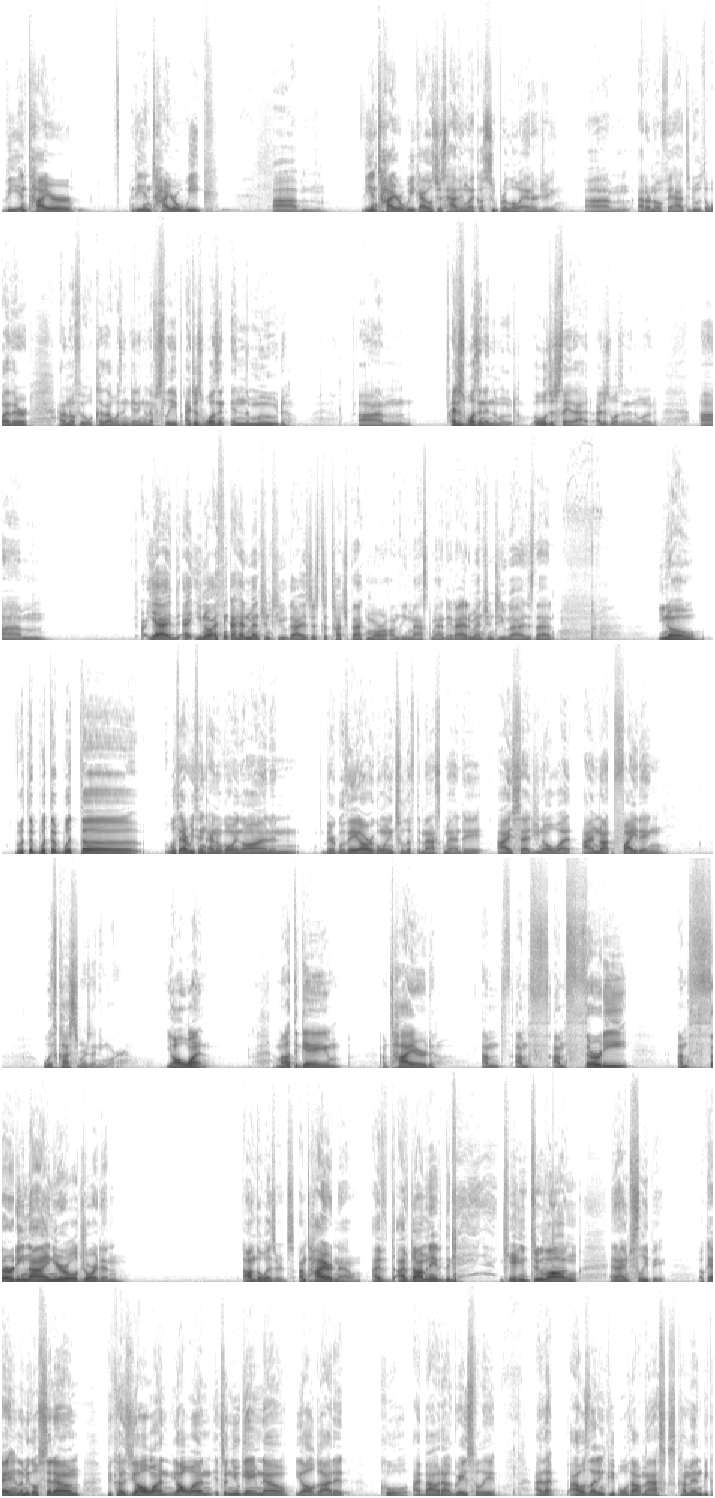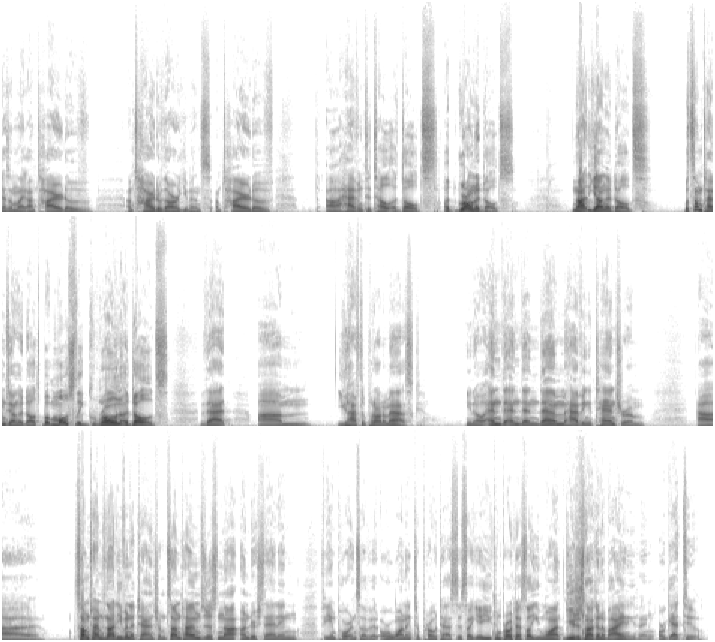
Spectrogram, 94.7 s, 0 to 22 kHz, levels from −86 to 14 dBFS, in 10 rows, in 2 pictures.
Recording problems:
none

